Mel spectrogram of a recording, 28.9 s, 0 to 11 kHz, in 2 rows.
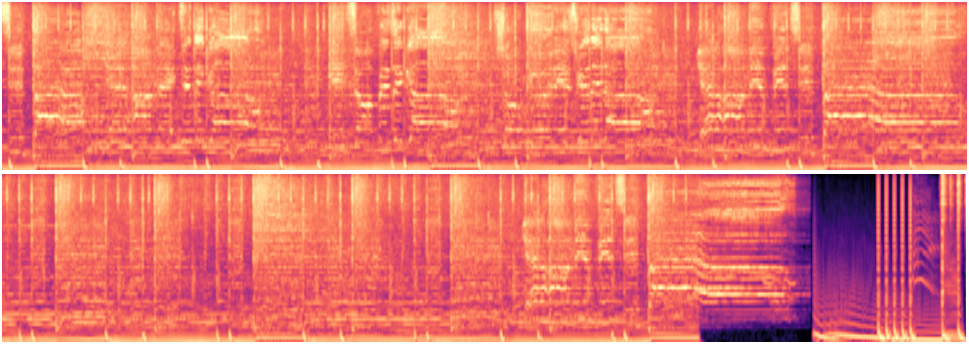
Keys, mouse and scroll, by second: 0.6 p, 1.3-3.6 drag, 6.1 p, 6.7-7.9 drag, 8.3 shift+s, 9.2-9.9 drag, 10.9-12.5 drag, 13.5-15.3 drag, 15.9-16.3 click, 20.9-22.1 typing, 26.9 s, 28.5-28.9 drag.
